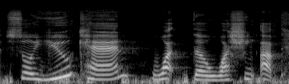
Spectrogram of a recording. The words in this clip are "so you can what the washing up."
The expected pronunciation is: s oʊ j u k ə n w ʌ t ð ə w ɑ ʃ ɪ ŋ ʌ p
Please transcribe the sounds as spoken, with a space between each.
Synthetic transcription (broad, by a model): s oʊ j u k ə n w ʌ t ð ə w ɑ ʃ ɪ ŋ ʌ p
